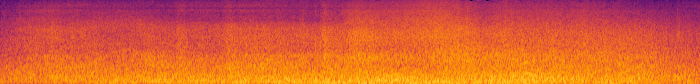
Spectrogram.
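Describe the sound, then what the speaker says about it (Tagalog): Big ocean waves with strong wind at sea in an ultralight boat while fishing, a dense continuous roar of surf and buffeting wind against the microphone, swelling slightly mid-way and loud throughout. "Malaki ang alon dito."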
